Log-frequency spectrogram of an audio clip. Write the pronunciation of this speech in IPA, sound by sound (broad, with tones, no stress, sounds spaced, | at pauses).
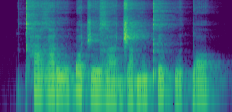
kʰ a˦ ɣ a˦ ɾ uː˨˦ ɓ ɔ˦ t͡ʃ eː˨ ɣ aː˨ d͡ʒ a˨ ɡ ũ˨ kʼ e˦˨ kʷ eː˨ ɡ͡b ɔ˦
